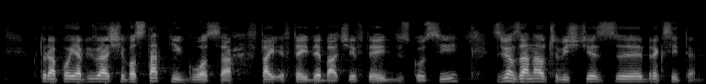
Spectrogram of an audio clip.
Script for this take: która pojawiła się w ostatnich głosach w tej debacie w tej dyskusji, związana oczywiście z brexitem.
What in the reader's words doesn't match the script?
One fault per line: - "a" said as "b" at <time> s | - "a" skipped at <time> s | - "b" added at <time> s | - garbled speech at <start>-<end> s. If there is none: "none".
none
